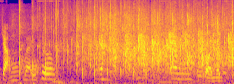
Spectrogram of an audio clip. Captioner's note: applause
